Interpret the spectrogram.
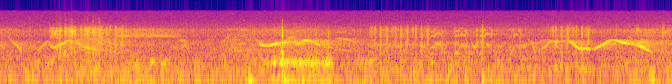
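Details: Orange bullfinch (Pyrrhula aurantiaca) in Kashmir giving soft, slurred whistles that rise and fall, several in a loose series, with scratchy rustling bursts and faint background noise.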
